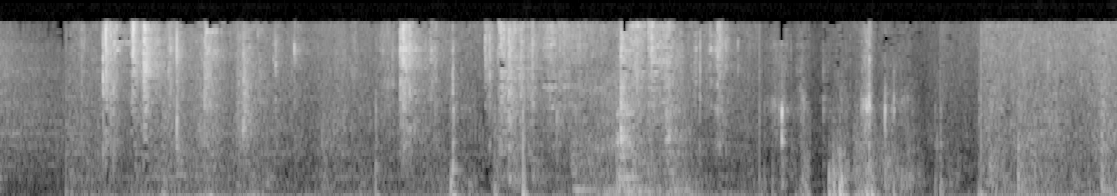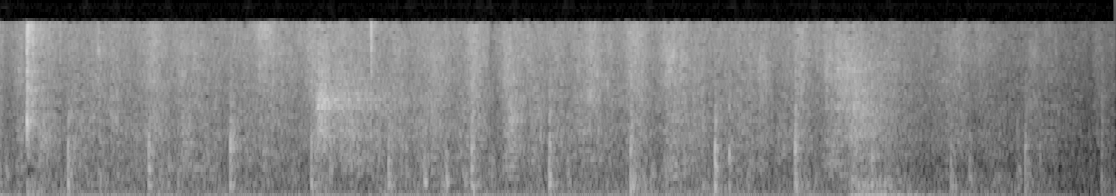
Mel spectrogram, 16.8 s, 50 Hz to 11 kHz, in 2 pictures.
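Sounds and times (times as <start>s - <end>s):
footsteps along an indoor corridor: 0.5s - 16.7s
knocks and shuffles: 0.5s - 16.7s
heavy chip-operated security door clunking open into a radio building: 2.6s - 5.7s.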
